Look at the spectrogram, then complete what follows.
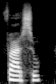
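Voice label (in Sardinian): "farsu", female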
